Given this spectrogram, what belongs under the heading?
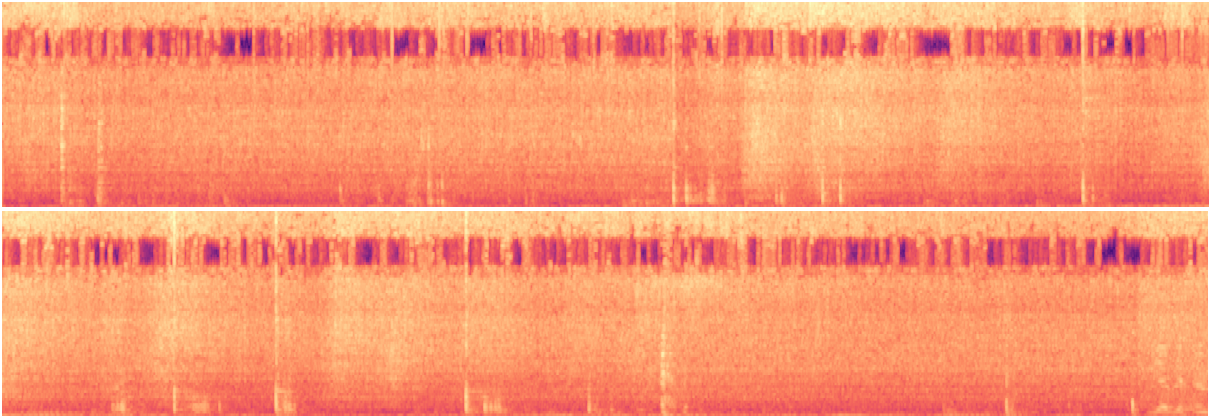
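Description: Cumin seeds and black pepper fry in a pan and are stirred, with a steady sizzle and repeated scraping clicks of a spoon against the metal, close and clear, with no talking.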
